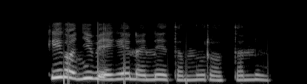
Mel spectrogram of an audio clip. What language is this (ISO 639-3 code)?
kln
